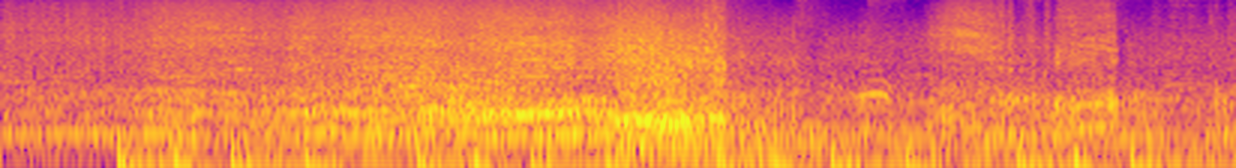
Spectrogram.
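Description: A pack of small motocross bikes revving hard at the start gate and launching, their engines rising to a peak and cutting off abruptly about five seconds in. Background music with a steady drum beat runs underneath.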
